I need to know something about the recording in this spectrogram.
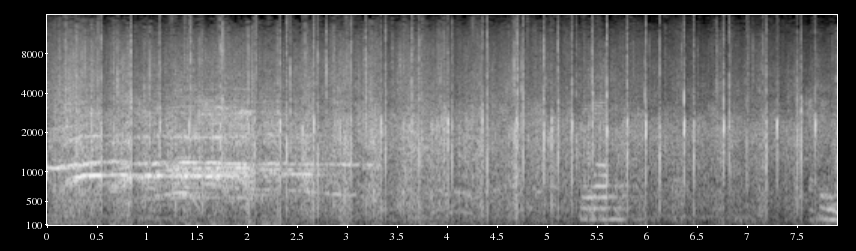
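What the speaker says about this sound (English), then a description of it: "A round of applause, please." Audience applause and cheering at an end-of-high-school celebration, loud sustained clapping with whoops and a high whistle early on, thinning into scattered individual claps at the end.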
